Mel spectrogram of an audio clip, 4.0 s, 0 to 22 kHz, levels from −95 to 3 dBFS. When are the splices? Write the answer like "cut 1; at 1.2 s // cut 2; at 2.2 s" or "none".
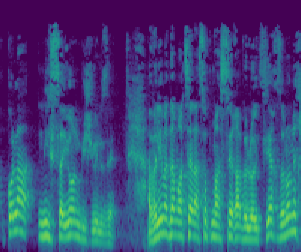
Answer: none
